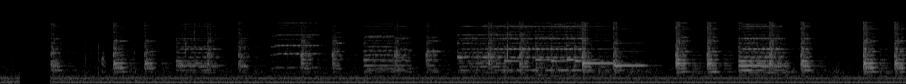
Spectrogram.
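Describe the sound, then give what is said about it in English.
Tinny, bright video game music plays from a handheld console's small speaker, a continuous electronic melody of short bright notes over a steady low hum, with no one talking. “I mean, let me take it out of sleep mode. I'm used to hitting the power button. See if you guys tell what game I'm playing.”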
